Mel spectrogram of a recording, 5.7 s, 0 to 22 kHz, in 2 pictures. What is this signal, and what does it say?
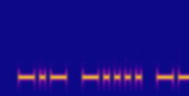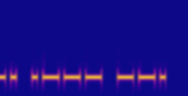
Morse code, heard as a keyed tone, about 16 wpm, 700 Hz. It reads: K6GJG
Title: USA Callsign DE Callsign - 5 Characters - 15wpm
